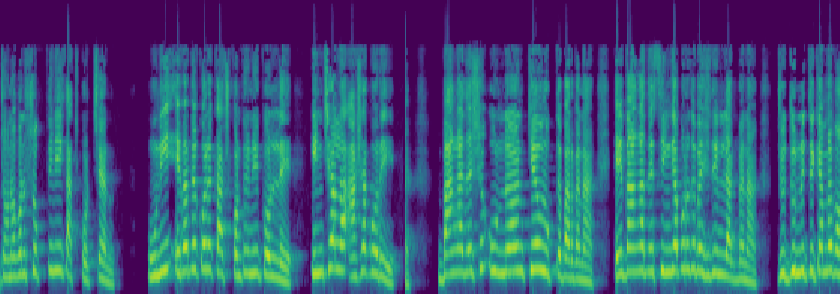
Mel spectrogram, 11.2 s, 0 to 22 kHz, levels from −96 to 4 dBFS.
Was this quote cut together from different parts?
yes; 1 cut; at 5.5 s

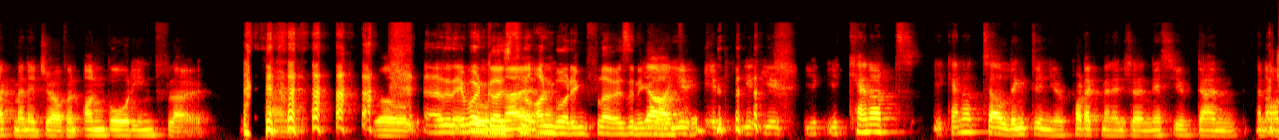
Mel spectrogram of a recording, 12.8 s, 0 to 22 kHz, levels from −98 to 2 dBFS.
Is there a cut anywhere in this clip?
no; 0 cuts

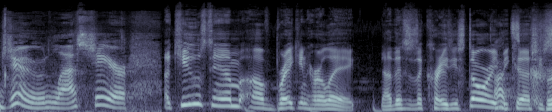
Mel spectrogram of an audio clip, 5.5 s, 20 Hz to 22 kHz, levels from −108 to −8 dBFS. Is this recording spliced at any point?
yes; 1 cut; at 1.5 s

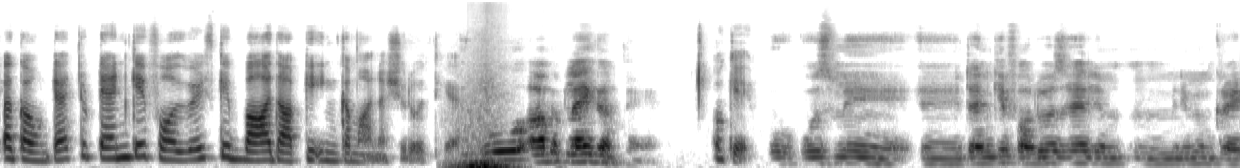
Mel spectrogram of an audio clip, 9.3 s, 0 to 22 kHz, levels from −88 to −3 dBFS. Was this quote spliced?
no; 0 cuts

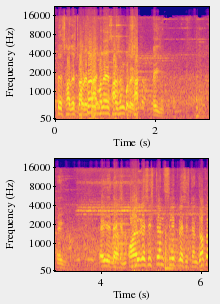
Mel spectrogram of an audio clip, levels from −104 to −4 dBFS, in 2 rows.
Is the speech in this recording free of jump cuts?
no; 1 cut; at 1.7 s

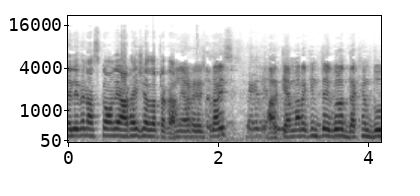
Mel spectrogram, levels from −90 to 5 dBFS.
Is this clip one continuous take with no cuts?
no; 1 cut; at 1.8 s

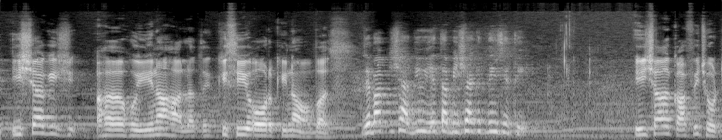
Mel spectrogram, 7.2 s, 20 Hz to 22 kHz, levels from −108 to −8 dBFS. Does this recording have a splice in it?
no; 0 cuts

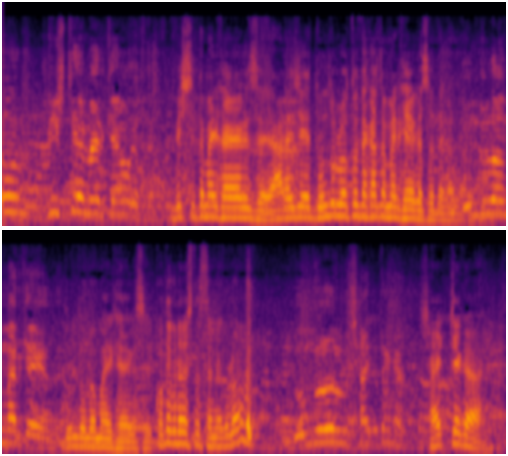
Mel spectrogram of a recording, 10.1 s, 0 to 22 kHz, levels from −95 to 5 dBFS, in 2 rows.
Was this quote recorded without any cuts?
yes; 0 cuts

